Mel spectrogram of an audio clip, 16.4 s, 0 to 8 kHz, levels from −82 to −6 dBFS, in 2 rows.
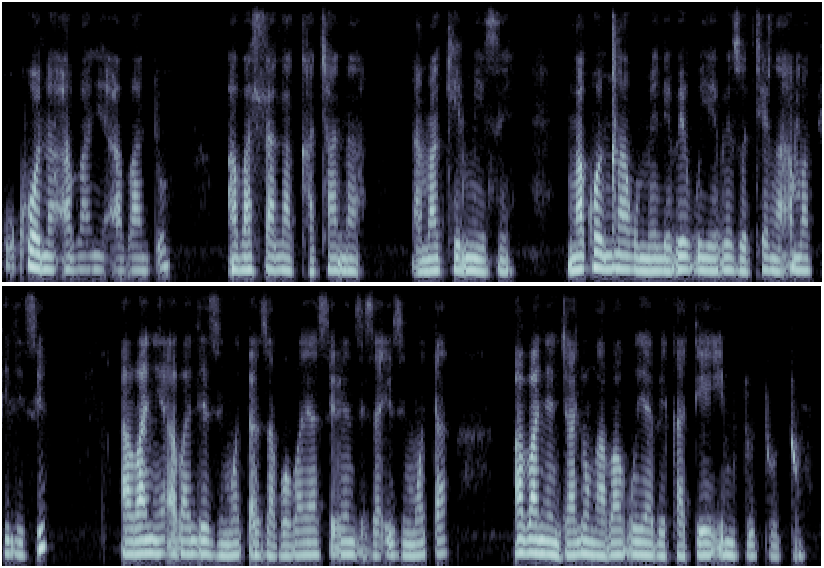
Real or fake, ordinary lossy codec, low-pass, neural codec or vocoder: fake; Opus, 16 kbps; 7.2 kHz; vocoder, 44.1 kHz, 80 mel bands, Vocos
